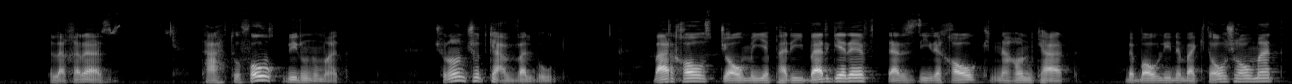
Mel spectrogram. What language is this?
Persian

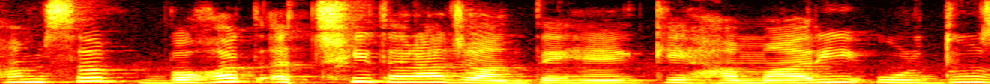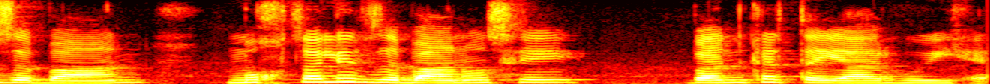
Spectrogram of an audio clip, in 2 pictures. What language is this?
Urdu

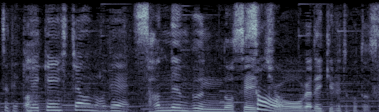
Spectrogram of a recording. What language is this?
Japanese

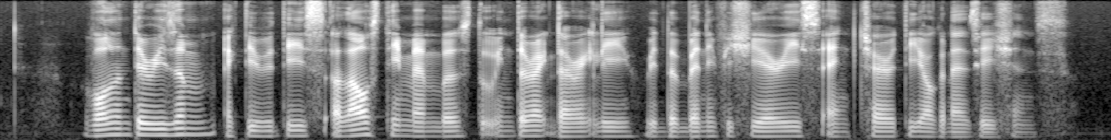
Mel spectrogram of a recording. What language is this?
English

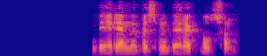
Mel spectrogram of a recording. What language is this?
Tatar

